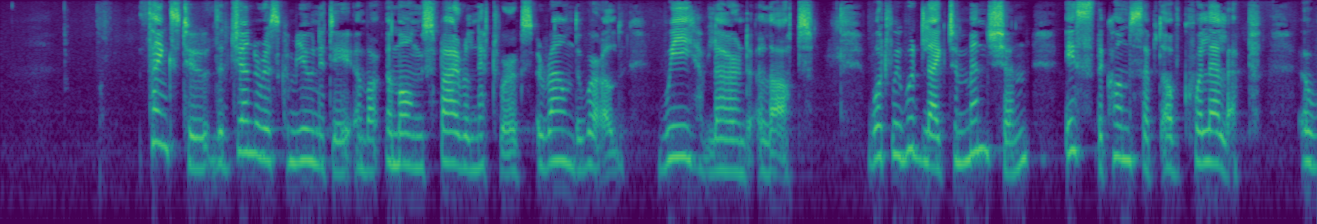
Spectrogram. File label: voiceover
